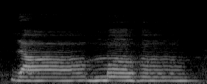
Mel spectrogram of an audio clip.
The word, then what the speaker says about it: रामः: विसर्ग का जो उच्चारण है जैसे रामः, तो विसर्ग की भी आवाज आ रही है ह के रूप में और अ की आवाज आ रही है रामः।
